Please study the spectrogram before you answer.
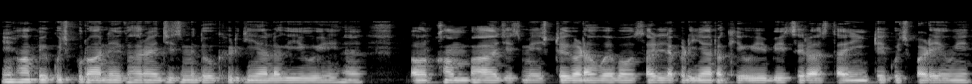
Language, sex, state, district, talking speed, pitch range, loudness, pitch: Hindi, male, Andhra Pradesh, Srikakulam, 215 wpm, 95-100 Hz, -17 LUFS, 100 Hz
